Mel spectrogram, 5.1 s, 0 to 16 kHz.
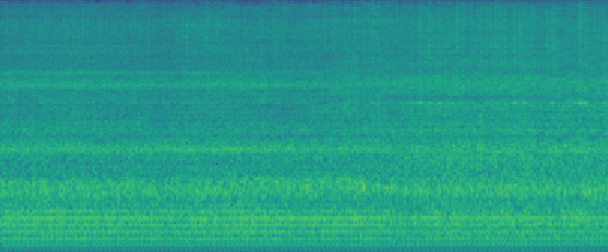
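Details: Murray 20-inch mower's six-horsepower Quantum-type Briggs & Stratton engine, freshly transplanted onto a damaged Craftsman deck with blade fitted, runs very quiet with a steady, even buzz, no knocks or surging; healthy.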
